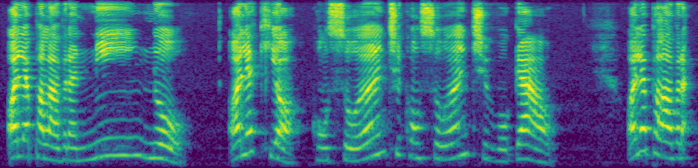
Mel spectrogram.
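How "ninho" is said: "ninho" split into two drawn-out syllables; stretched, separated beats on "ninho". Shown as a demonstration. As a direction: sound out "ninho" slowly, NI, then NHO. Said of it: "vários tipos de sílabas".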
